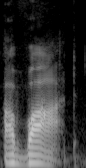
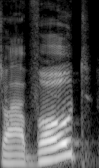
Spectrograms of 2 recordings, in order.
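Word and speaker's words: אבות: And remember, the O is pronounced as an O, not in our English like an ot. That's not avat. It's avot, and it means fathers.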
